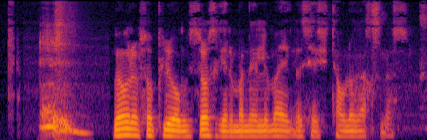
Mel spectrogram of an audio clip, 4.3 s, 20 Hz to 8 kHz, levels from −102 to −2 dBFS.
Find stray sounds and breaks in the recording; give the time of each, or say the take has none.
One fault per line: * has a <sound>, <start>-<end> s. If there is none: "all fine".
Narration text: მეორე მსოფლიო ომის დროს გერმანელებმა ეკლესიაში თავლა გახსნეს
* has a throat clearing, 0.4-0.9 s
